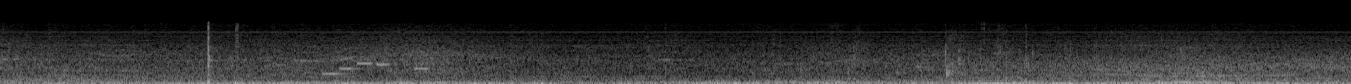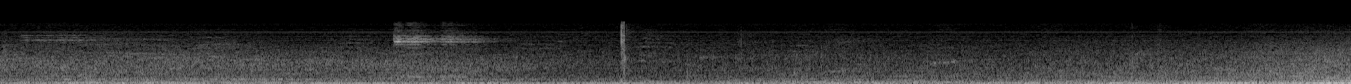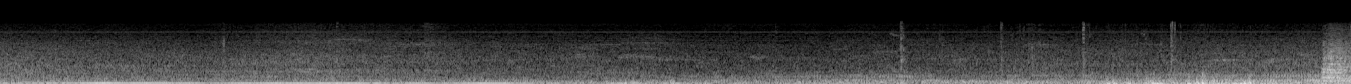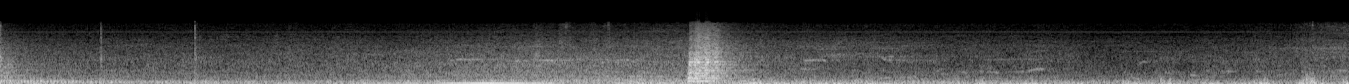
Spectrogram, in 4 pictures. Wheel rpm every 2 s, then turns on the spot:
0, 0, 0, 0, 0, 0, 0, 0, 0, 0, 0, 0, 0, 0, 0, 0, 0, 0, 0, 0, 0, 0, 0, 0, 0, 0, 0.
none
